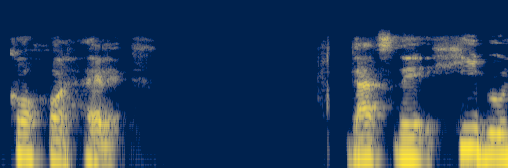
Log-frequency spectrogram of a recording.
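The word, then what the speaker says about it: Qoheleth: The Hebrew name for the book is cohel. And let me spell it. Q o h e l e t h. Cole.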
